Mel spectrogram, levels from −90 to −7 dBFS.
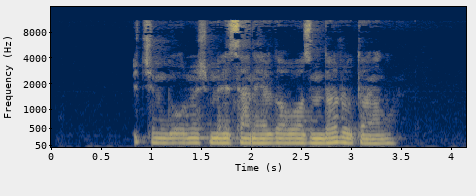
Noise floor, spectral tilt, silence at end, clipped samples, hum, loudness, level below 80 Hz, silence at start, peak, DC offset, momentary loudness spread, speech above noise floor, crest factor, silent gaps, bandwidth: -70 dBFS; -3.5 dB/octave; 0.7 s; under 0.1%; none; -27 LUFS; -64 dBFS; 0.8 s; -4 dBFS; under 0.1%; 15 LU; 42 dB; 28 dB; none; 12 kHz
